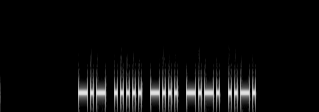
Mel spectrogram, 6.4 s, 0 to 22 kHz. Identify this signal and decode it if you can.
Morse code, heard as a keyed tone, about 23 wpm, 700 Hz. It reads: K5BCF
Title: Speed Racing - USA Call Signs 20wpm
